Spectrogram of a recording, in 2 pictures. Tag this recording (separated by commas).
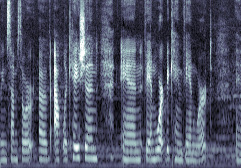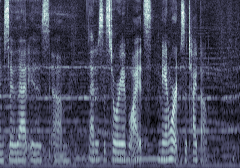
Music, Speech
